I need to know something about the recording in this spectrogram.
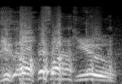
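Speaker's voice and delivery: laughing retort. Real, not acted. Laughing back at teasing.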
